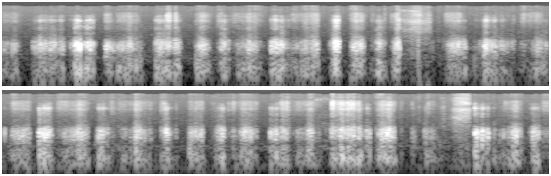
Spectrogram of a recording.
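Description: A gel pen tip scratches across a flat, black lined paper notebook page while writing cursive. It makes quiet, dry, scratchy strokes with a mid-range rasp and a faint bright hiss, separated by brief pauses between letters and words.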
